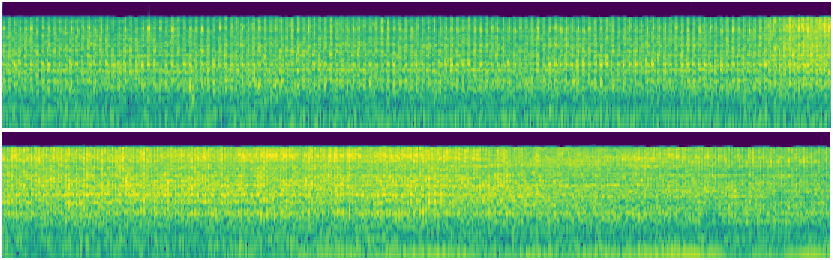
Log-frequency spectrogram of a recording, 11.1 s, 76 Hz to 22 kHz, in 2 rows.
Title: K11 micra rattling noise!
